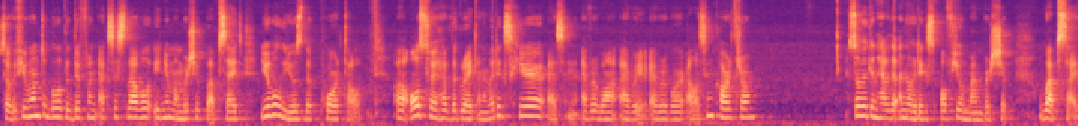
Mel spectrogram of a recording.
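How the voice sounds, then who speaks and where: A woman speaks at a fairly quick pace in a Ukrainian accent, her medium-pitched voice carrying a dark, mellow tone. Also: ordinary pitch variation. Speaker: online business tutor. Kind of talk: software tutorial. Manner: halting, many fillers.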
